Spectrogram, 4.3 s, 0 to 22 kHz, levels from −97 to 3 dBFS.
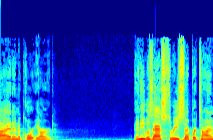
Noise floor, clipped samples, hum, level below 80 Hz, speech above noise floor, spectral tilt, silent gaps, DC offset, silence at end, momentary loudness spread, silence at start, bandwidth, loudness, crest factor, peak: -63 dBFS; under 0.1%; none; -48 dBFS; 48 dB; -4.5 dB/octave; none; under 0.1%; 0 s; 9 LU; 0 s; 16.5 kHz; -15 LUFS; 16 dB; 0 dBFS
